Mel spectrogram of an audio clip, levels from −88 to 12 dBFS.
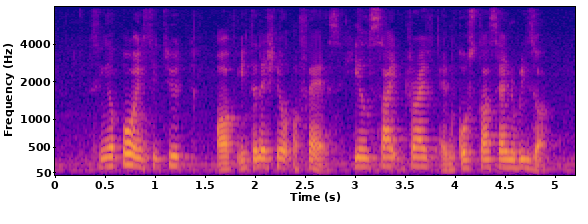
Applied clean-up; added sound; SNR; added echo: none; none; none; none.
